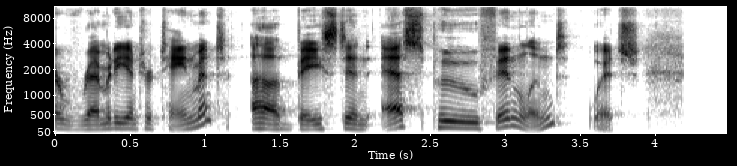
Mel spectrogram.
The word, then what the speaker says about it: Espoo: Yeah, it's right exactly how you would think.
